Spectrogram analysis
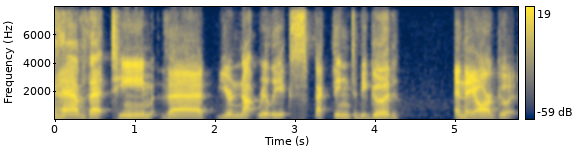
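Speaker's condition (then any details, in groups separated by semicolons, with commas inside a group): No condition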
